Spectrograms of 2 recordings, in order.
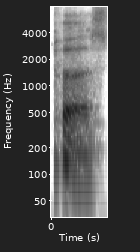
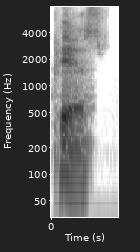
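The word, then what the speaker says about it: Peirce: uh saunders purse p-e-i-r-s-r-c-e which is weirdly pronounced purse not pierce who's probably the greatest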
